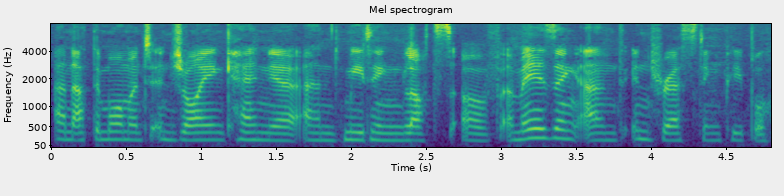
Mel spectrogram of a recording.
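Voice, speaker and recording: A woman with an Irish accent at a moderate pace. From Ireland. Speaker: traveler interviewed as guest. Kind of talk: interview.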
